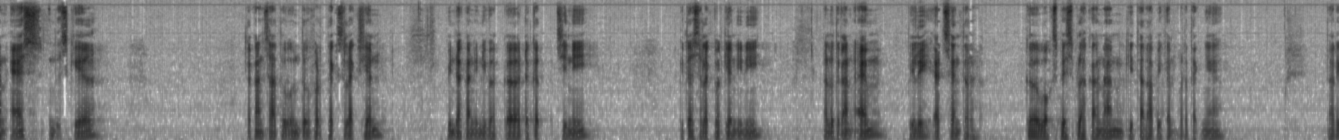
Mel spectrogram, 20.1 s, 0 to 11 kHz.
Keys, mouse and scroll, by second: 3.9 1, 5.3 click, 6.0 click, 7.5 click, 8.7-10.3 scroll up 1, 10.3 click, 11.5 click, 13.5 m, 14.1-14.9 scroll down 2, 14.9-16.4 scroll up 2, 16.4-16.9 scroll up 1, 16.9 click, 19.5 click, 19.9 click.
